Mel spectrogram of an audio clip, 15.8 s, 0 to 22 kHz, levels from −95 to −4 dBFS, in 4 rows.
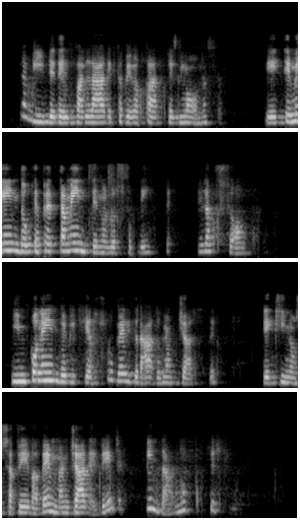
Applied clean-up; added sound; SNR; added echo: neural mask model DeepFilterNet 3.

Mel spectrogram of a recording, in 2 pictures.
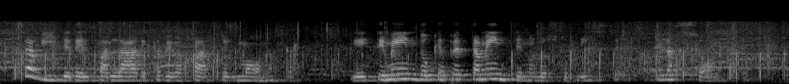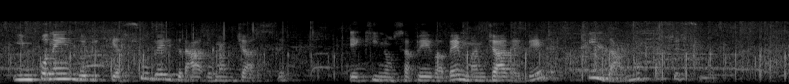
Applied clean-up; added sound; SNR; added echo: none; Applause / Crowd / Cheering; 8 dB; reverberation time 0.5 s.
